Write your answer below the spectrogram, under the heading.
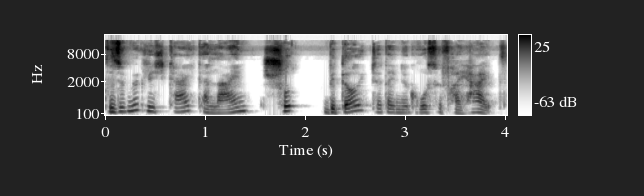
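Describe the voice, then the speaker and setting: Speaking at a fairly slow pace, a woman with a French accent has a dark, mellow tone and ordinary pitch variation. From France. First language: French (speaking German). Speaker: podcast host and student researcher. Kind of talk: scripted narration.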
